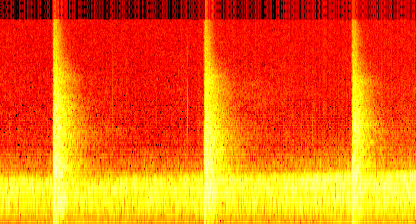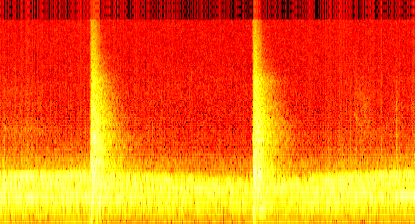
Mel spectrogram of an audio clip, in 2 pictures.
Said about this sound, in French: Un gendarme leur dit, faut entrer, défoncer la porte. Et tous les deux donnent des coups vigoureux d'épaule contre la porte.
